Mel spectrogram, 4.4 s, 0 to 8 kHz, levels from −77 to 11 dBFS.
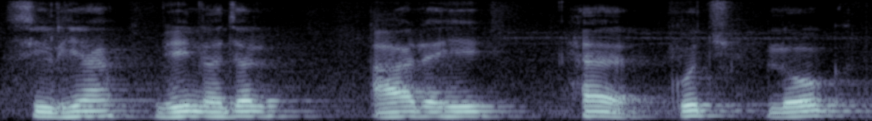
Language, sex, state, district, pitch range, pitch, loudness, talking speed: Hindi, male, Bihar, Patna, 120-130 Hz, 125 Hz, -14 LUFS, 125 wpm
